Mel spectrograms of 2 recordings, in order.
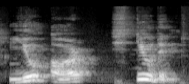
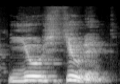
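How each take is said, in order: First: You and are are said as two full words. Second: You and are are squeezed into one syllable. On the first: "Da conjugação do verbo to be que nós já vimos anteriormente" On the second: "Na forma curta fica"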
